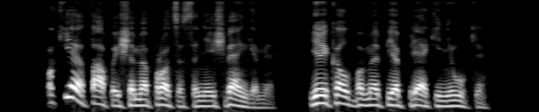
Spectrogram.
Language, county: Lithuanian, Vilnius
